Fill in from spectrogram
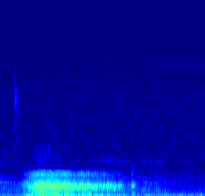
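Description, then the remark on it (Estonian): A single deep, airy breath drawn in during a guided breathing exercise, lasting about two seconds before fading into quiet hiss. No talking. “hinga sügavalt sisse ja märka hingamist oma rinnaku keskmes ja märka, kuidas kehale meeldib sissehingamine.”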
